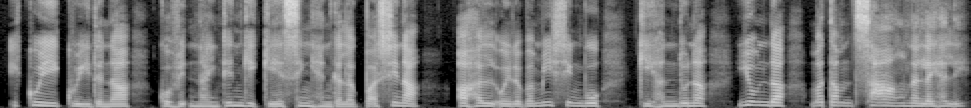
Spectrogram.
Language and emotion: Manipuri, fearful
